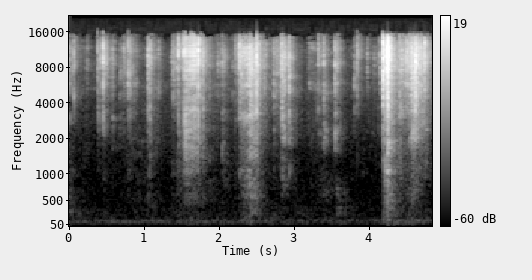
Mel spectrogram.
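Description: Scissors snip off the end of a plastic zip tie among decorative tree greenery, a series of close, crisp cutting and rustling sounds in short bursts.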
